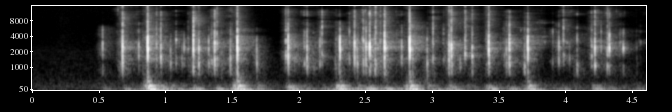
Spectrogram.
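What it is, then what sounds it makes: Mechanical keyboard with plastic keycaps. Fingertips of both hands type on a HyperX Alloy Origins Core tenkeyless mechanical keyboard with HX Red switches, PBT plastic keycaps on an aluminum plate and a hollow case. After half a second of silence comes a rapid run of short, bright, clacky keystrokes with almost no ring, then a brief pause near the two-second mark before the typing resumes.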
